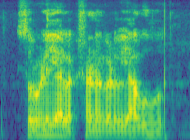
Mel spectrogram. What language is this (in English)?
Kannada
